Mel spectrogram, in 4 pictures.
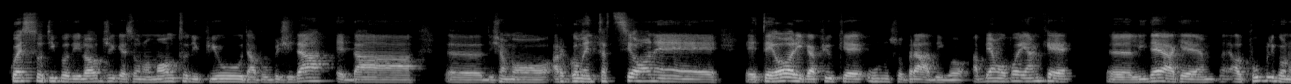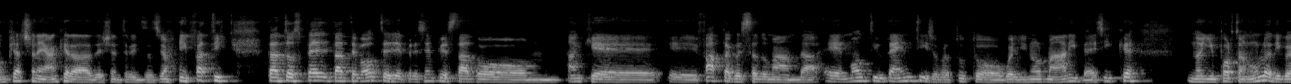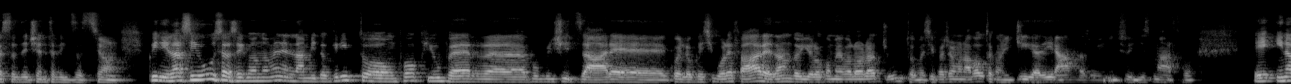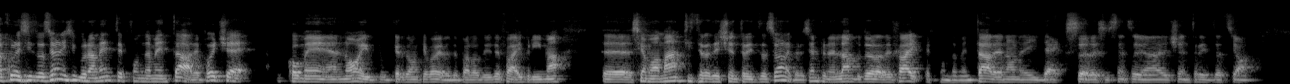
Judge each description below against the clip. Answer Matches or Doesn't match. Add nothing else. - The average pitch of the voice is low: Matches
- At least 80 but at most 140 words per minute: Doesn't match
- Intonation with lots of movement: Doesn't match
